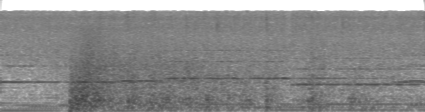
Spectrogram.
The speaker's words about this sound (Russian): Полил холодный дождь, и сквозь его туманную завесу тусклый свет уличных фонарей казался жутко мертвенным.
